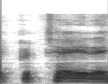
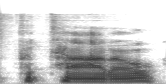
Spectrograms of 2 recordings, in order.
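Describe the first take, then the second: First: Potato said as po-TAY-to, long ay vowel. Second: Potato said as po-TAH-toe, broad ah vowel. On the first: One believer's way of saying it: potato as po-TAY-to. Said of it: "you say potato". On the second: The other believer's way: potato as po-TAH-toe. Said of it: "he says potato". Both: Shown as a demonstration.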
